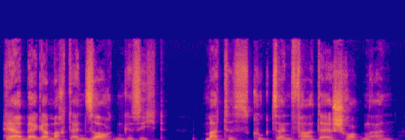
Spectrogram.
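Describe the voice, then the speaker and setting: A man reading a children's story aloud, dramatic and lively in his storytelling. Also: mid-range voice, normal speed, creaky, breathy edge. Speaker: narrator. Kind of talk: storybook narration.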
